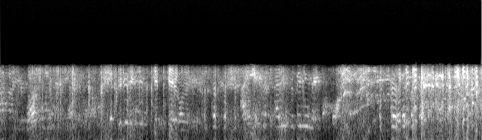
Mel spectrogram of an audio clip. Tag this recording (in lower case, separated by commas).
speech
